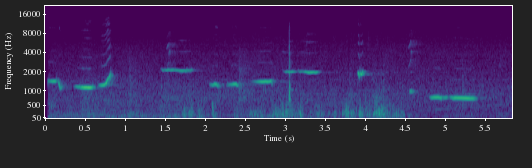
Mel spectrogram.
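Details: Pied butcherbird in suburban Brisbane singing pure, flute-like whistles, a string of sustained notes stepping between low and high pitches, mimicking local sounds such as a mobile phone, car alarm, dog barking and other birds; faint background noise.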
